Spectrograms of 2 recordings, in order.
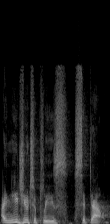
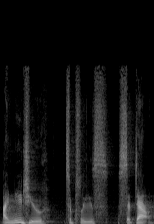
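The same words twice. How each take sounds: First: The voice is firmer and deeper than before. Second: The voice is at its deepest and firmest.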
